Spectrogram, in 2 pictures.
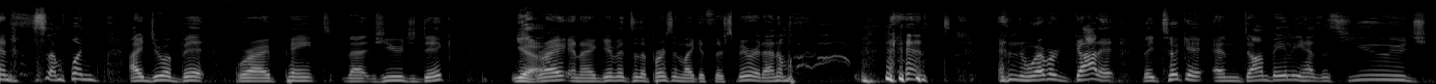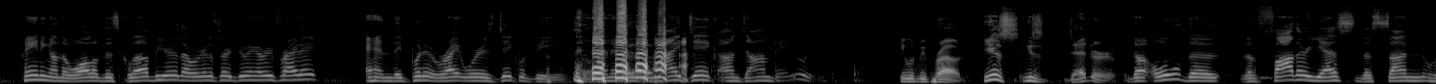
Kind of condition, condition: setting, inside a vehicle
